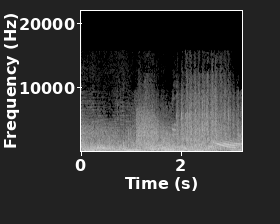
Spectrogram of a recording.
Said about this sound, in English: Machine guns and everything. Shotguns. Shotguns, machine guns.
